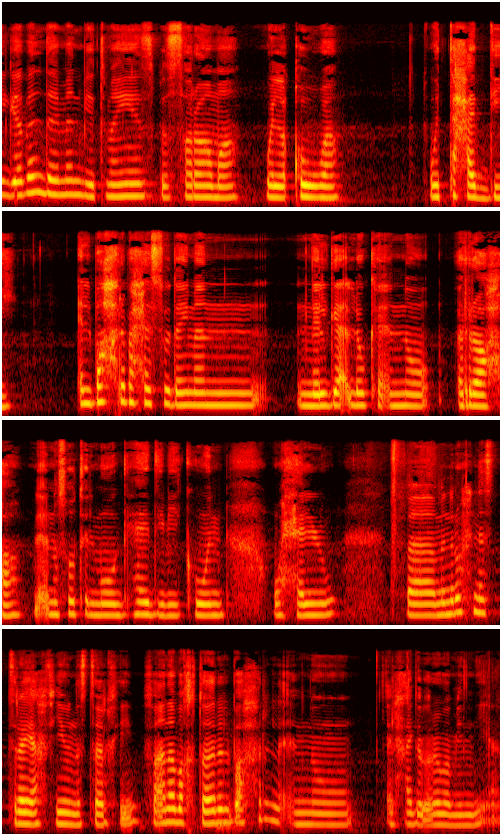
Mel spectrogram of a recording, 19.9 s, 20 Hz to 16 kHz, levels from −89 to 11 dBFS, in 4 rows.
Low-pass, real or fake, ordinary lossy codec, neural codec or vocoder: 10.8 kHz; real; none; none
